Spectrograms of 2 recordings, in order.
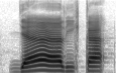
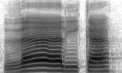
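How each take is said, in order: First: The word begins with a j sound. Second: The word begins with a soft th sound. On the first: The speaker calls it wrong. "Banyak orang melafalkannya jalika" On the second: The speaker calls it right. "zalika itu pakai zal"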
